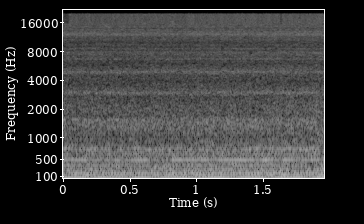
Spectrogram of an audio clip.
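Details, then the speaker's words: Mercedes S280 Airmatic air suspension with the dash warning showing: the compressor, located under the front, runs with a steady, even drone and low hum, but the car does not rise. Cause not yet confirmed. "kalau kita dengar kompresornya hidup kompresornya nyala Hai tapi di ini enggak mau naik"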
